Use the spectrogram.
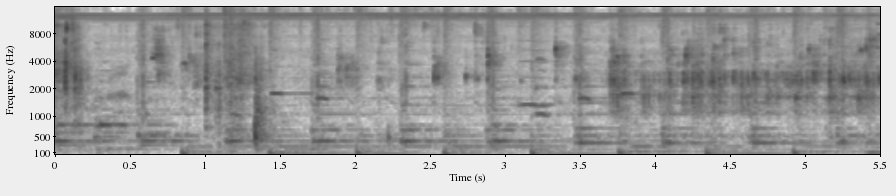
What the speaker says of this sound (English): What to do is put it over this jug and slowly pour in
